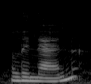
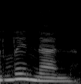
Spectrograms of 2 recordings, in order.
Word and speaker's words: linen: example for linen linen for number five we do not say linen like an e sound we say lin nan an schwa and all of these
